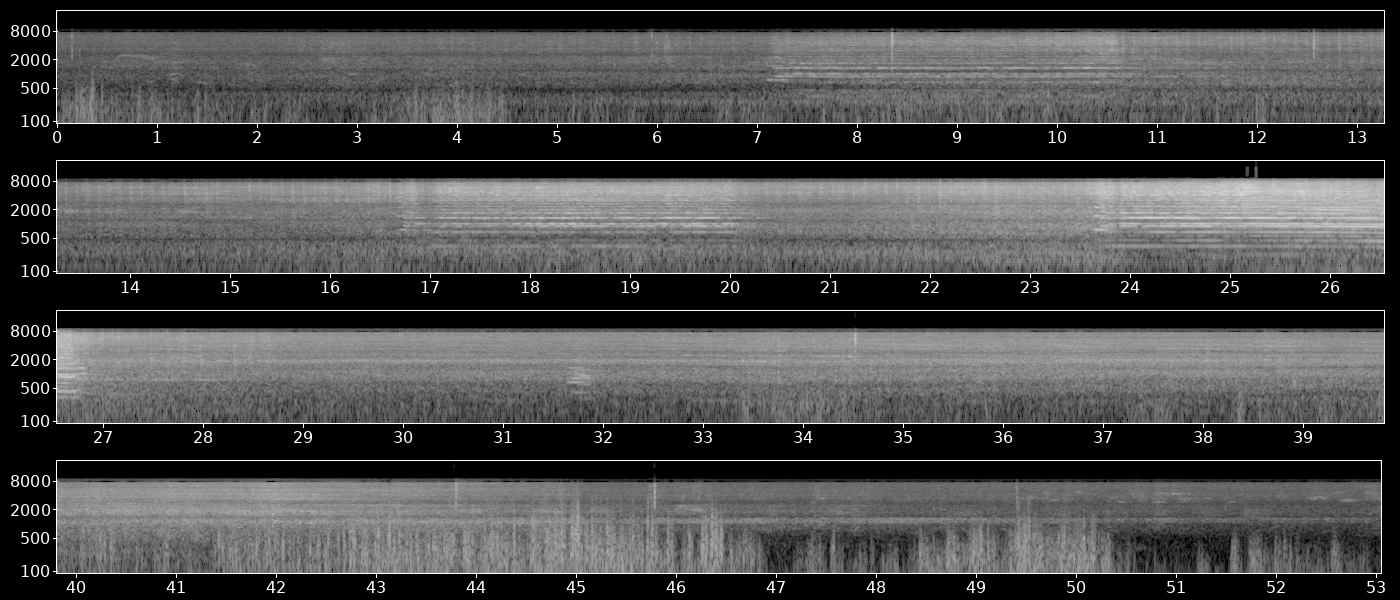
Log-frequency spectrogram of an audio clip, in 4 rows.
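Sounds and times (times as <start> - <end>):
train coaches rumbling past: 0.0 - 53.0
train horn blasts: 7.0 - 11.4, 16.6 - 20.4, 23.5 - 28.3, 31.6 - 32.0.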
